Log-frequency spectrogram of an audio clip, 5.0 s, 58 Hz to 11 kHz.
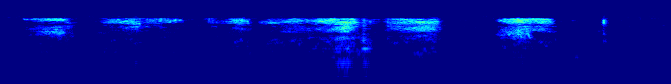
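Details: Barn owl owlets on the roof of the owl box at 3:11 am: quieter, breathy wheezing hisses in a near-continuous series of uneven bursts, ending with a short sharp click.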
